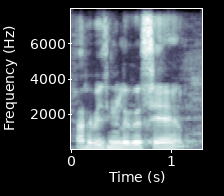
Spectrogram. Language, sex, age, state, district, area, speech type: Bodo, male, 45-60, Assam, Udalguri, urban, spontaneous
